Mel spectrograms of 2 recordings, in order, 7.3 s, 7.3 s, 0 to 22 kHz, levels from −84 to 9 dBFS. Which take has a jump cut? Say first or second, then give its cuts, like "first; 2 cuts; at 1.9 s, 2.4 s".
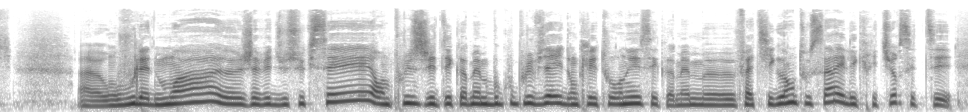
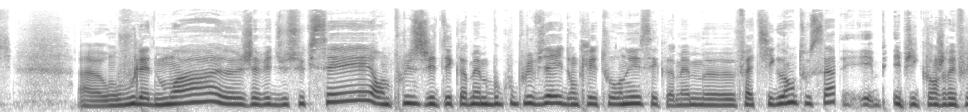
second; 1 cut; at 6.3 s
